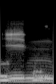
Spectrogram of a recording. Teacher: Jadi kita tekankan in dua harakat. In dengung tu dua harakat. Wajib bulu gunnah, wajib dengung.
